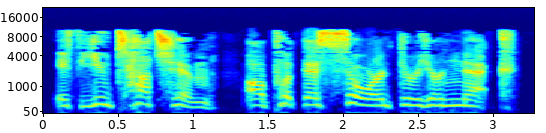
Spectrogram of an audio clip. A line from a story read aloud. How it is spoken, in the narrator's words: Selena snarled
